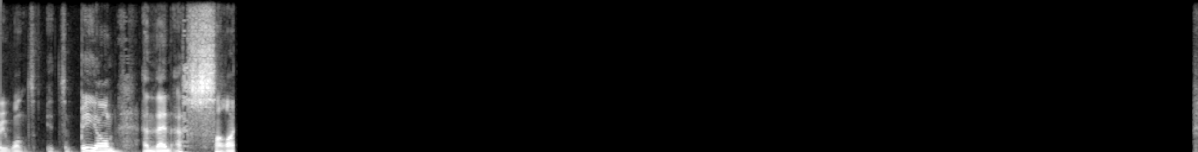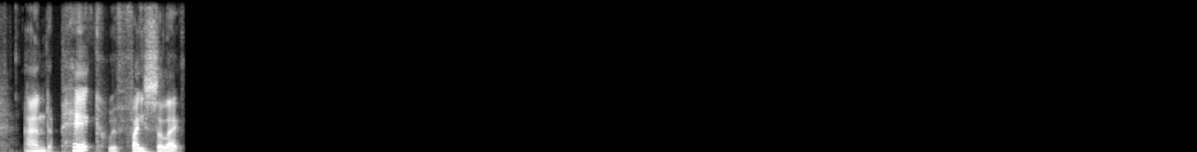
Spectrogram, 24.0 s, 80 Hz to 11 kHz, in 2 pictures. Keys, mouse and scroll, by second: 0.4 shift+scroll up 2, 10.5 alt+Tab, 11.7 alt+click, 12.6 click, 12.6 click, 13.3 alt+click.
